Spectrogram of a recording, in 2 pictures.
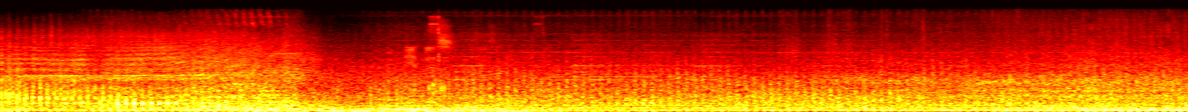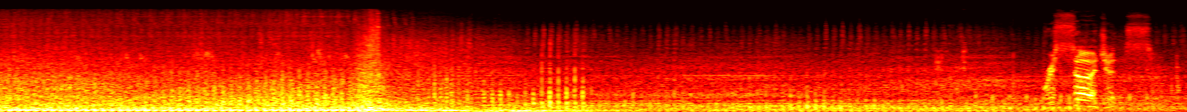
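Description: Helicopter rotors thump and drone steadily nearby.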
